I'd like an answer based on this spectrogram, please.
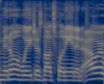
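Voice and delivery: plain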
